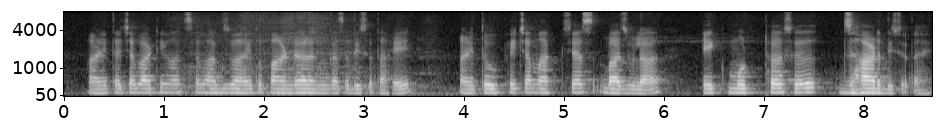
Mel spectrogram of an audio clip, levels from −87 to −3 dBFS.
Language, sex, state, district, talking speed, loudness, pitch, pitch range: Marathi, male, Maharashtra, Pune, 150 wpm, -22 LUFS, 140 Hz, 130-145 Hz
